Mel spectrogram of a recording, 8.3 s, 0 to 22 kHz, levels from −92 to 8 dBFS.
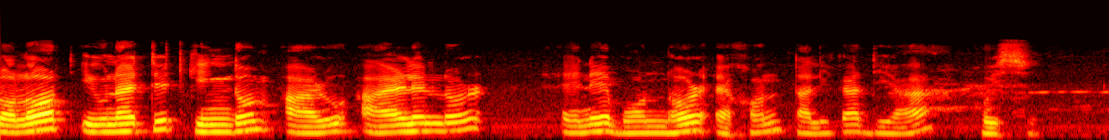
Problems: constant background noise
